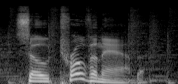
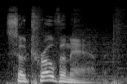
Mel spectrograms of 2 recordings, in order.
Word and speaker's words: Sotrovimab: All right, I think I finally figured out how to say the name of this drug that Governor DeSantis is bringing to Florida. Sotrovimab. Sotrovimab.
